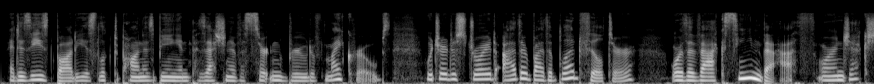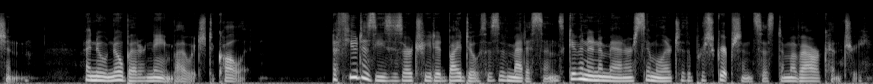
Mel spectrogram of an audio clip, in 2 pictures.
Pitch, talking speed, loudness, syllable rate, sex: 185 Hz, 210 wpm, -18 LUFS, 5.8 syllables/s, female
